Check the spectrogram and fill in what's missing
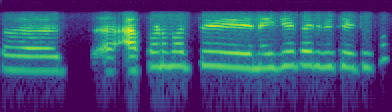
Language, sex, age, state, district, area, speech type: Odia, female, 18-30, Odisha, Sundergarh, urban, conversation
